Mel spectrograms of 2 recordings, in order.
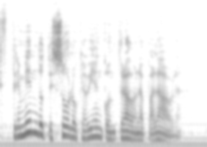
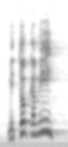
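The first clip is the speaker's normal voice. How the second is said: high and loud, hopeful; eager question; 8 semitones higher, 10 dB louder than usual. Retold or imitated. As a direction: ask as if your turn finally came. Retells waiting for his turn. (pregunta ansiosa, aguda y fuerte)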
